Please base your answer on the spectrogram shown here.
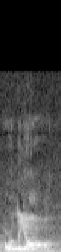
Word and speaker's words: Orléans: And so we come to the Siege of Orleans, or Orléans. I'm very anglicized. I'm not very good at pronouncing French words, so I'm going to anglicize everything here.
